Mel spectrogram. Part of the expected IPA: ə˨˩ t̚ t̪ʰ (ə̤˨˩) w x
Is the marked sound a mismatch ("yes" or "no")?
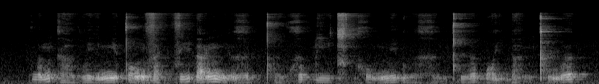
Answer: no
